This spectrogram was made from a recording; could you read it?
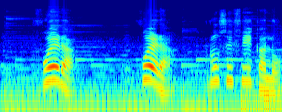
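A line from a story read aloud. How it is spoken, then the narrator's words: Crowd shouting. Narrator (Spanish): Ellos gritaron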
